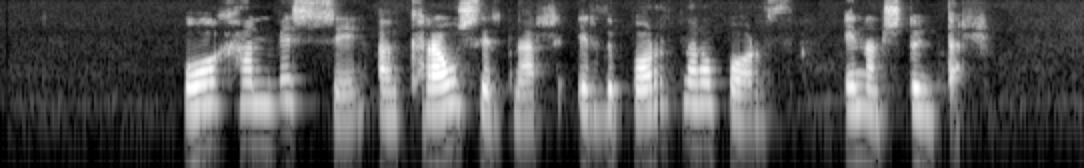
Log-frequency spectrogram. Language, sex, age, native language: Icelandic, female, 40-49, Icelandic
